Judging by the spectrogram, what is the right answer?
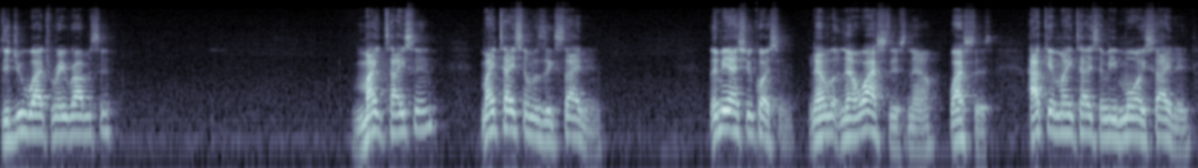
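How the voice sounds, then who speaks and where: A man with a New York accent hosts a live stream, greeting his viewers and answering their messages. His voice is bright and forceful, and he hammers his points by repeating them. He climbs to loud, heated peaks. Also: mid-range voice, expressive, normal speed, pauses often. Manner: emphatic, repeats lines, rises to heated peaks. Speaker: livestream host. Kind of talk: live-stream chat, reading super chats.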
